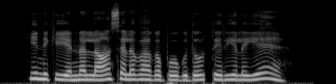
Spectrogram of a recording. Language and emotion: Tamil, sad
